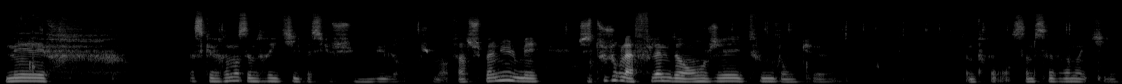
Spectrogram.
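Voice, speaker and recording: Slightly hoarse young man over keyboard clicks. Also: mid-range voice, moderate pace, long pauses, slight background noise. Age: young, still in school. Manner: rambling, thinking aloud with many fillers. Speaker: gaming channel host. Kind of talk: casual gameplay commentary. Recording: loud keyboard and mouse clicking.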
